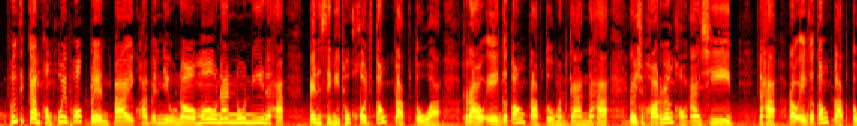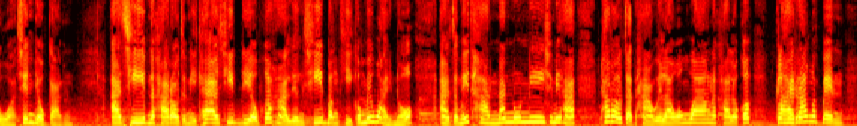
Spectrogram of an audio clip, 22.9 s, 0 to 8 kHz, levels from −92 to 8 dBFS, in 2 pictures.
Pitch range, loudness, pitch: 205-270 Hz, -17 LUFS, 230 Hz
